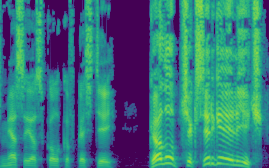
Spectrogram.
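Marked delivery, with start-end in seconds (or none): 1.9-3.3 calling out. A narrator's reading. Wounded officer calls out.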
